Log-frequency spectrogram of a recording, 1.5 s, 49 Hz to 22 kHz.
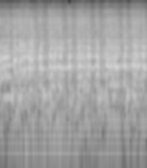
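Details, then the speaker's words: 1974 Honda CL450 motorcycle first start attempt after sitting 25 years since 1999, spark confirmed, weak battery needing charge: quick, even chugging with steady starter whine; electric starter cranking normally. "start a button Works although I'm going to need to charge my battery but that's good saves from kicking so not only does the starter work"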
